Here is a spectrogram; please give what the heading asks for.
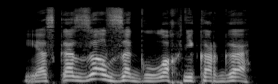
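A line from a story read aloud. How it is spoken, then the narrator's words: Angry raised voice. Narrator (Russian): Карпов злобно повысил голос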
